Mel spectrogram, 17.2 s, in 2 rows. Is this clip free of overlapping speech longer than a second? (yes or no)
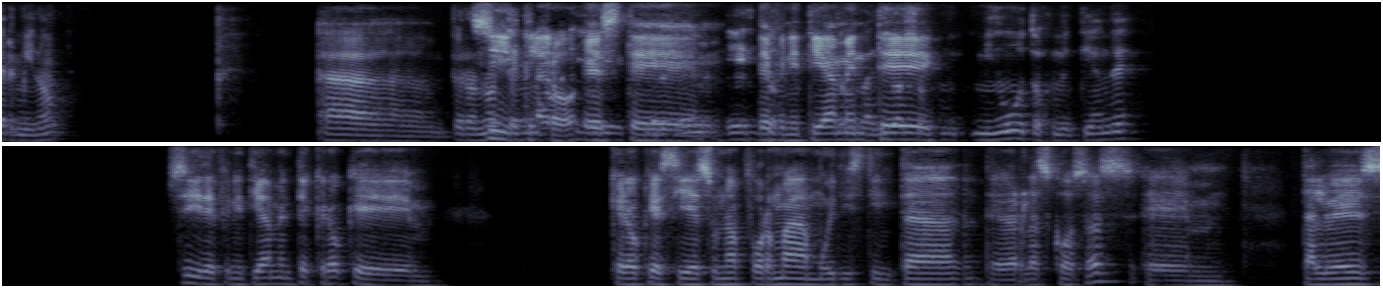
no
